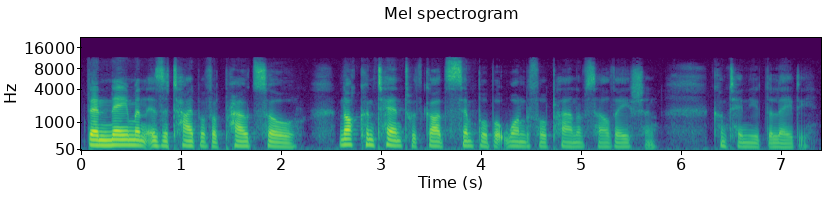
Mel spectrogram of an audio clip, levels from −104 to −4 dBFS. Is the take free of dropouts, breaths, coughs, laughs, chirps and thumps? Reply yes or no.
yes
